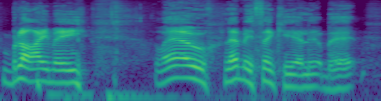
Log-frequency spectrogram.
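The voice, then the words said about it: Put-on Cockney accent. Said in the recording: “answer this in a Cockney accent”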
